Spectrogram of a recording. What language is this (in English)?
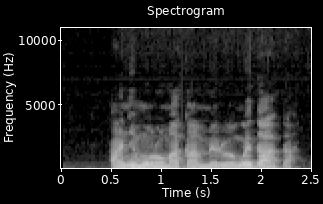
Igbo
